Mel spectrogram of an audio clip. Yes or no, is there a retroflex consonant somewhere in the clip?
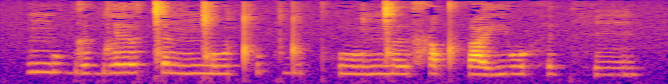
no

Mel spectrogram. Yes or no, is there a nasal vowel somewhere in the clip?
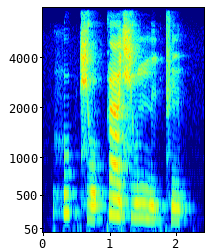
yes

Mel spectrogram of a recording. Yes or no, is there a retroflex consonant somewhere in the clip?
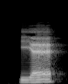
no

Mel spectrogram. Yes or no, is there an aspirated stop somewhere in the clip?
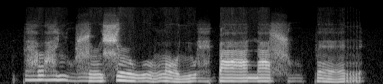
no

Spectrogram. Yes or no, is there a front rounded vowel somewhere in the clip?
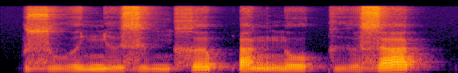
no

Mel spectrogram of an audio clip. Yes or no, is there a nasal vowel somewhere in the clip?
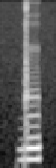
no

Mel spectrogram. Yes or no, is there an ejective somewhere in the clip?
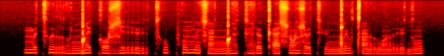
yes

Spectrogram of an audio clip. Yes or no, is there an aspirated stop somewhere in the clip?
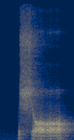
no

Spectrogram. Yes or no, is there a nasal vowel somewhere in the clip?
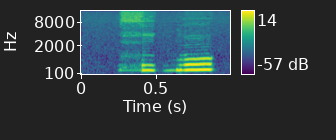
yes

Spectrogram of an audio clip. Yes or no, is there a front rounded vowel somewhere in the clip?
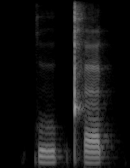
no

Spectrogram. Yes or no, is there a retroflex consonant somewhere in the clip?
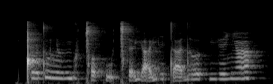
no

